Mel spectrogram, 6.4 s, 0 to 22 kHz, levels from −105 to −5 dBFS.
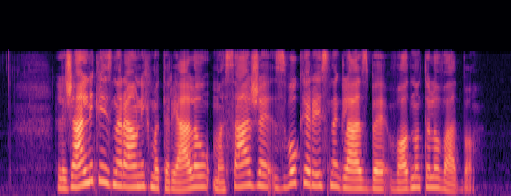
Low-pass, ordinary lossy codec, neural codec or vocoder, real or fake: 7.2 kHz; none; none; real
